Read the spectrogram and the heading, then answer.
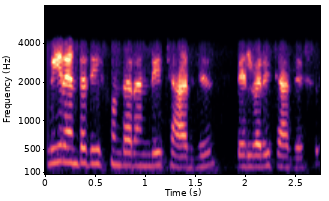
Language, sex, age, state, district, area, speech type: Telugu, female, 18-30, Andhra Pradesh, Anantapur, urban, conversation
